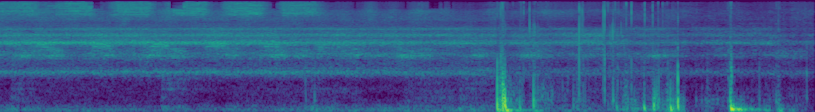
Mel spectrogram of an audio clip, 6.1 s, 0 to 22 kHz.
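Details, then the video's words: Cicadas singing in August: a steady, dense high-pitched buzzing drone runs unbroken through the whole recording, with a scatter of sharp knocks and clicks near the end. "the sound of the cicadas in August(8월의 매미소리)"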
